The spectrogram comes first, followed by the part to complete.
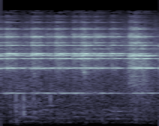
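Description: A metal temple bell ringing steadily, several high tones sounding at once and swelling briefly near the end.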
